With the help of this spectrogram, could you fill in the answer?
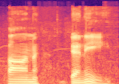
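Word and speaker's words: Saint Denis: But you know it's pronounced ton deni like s a n d e n y or d e n i you know you don't pronounce the s.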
